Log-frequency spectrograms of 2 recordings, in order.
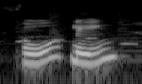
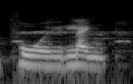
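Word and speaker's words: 涪陵: 其實無論係普通話定係粵語嘅古今音，只有一個讀音就係讀浮，唔係讀培。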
